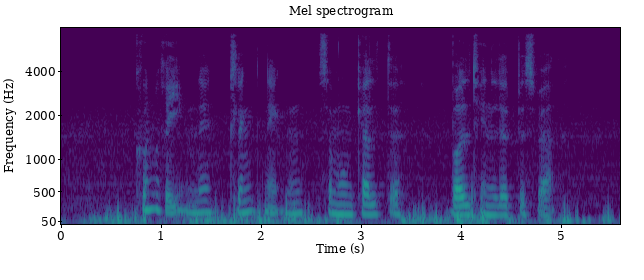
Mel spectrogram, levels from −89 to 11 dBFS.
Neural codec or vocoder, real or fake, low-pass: none; real; 7.2 kHz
